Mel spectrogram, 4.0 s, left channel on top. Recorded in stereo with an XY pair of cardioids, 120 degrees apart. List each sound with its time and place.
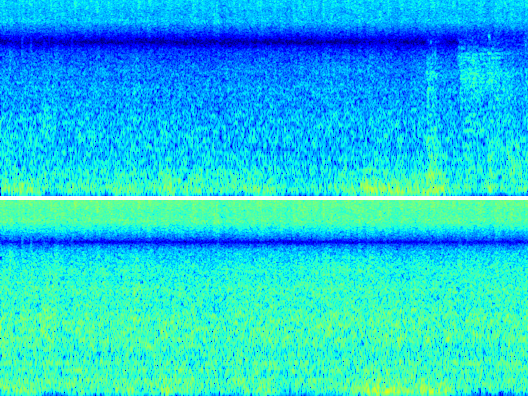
0.0 s running water: 65° right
